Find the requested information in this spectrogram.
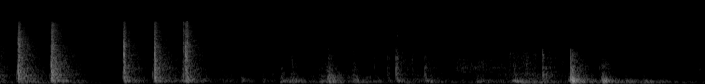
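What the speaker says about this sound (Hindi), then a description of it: "ऐसी भारी दस्तक दरवाजे पर" Heavy knocking on a door comes in sharp, loud close blows, first in quick pairs and then as a more scattered series, with brief pauses between them.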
